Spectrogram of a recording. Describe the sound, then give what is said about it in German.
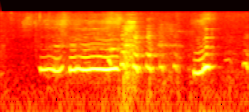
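A voice imitates a mosquito's high, whining buzz: one long nasal tone held for about a second, then after a pause a shorter rising whine, fairly loud. “eigentlich auch relativ müde, bist du, und liegst dann so und bist kurz davor und dann hörst du so.”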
